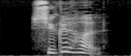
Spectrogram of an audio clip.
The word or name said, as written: cykelhold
